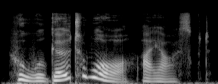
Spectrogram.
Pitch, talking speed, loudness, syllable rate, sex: 180 Hz, 190 wpm, -17 LUFS, 4.5 syllables/s, female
